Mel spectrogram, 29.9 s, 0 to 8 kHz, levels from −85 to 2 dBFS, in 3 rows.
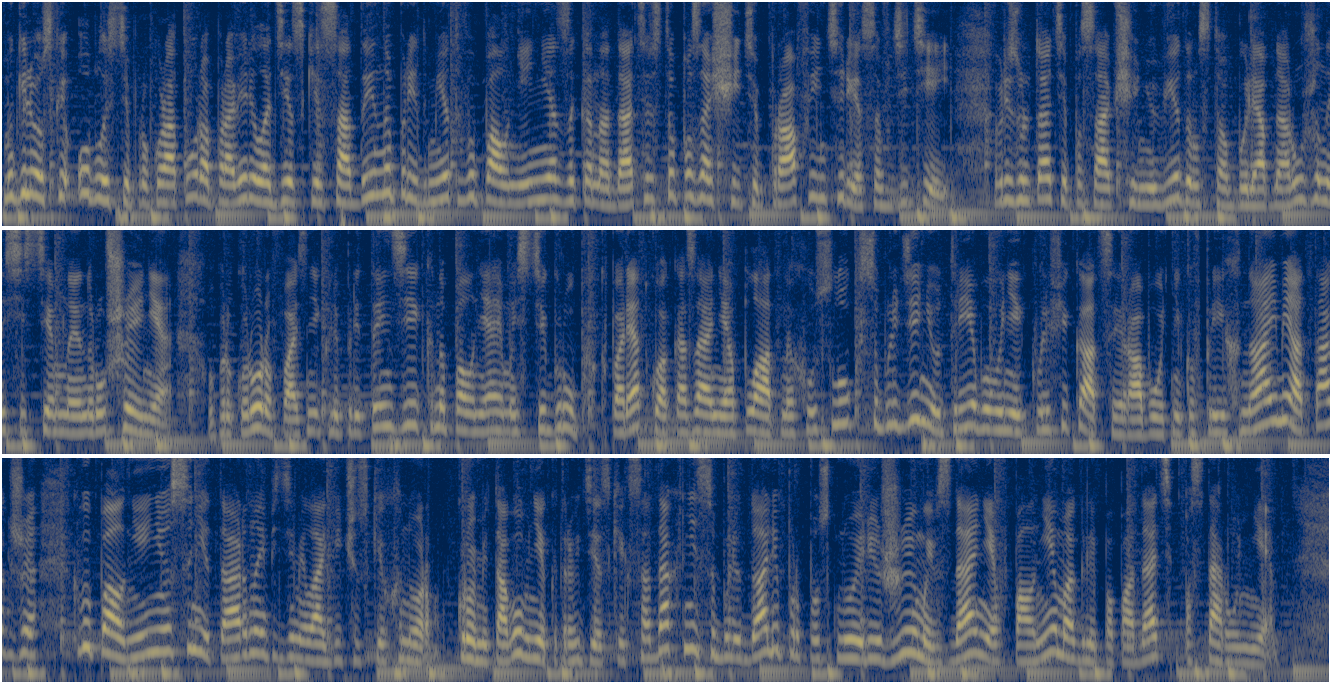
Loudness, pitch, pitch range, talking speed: -30 LUFS, 225 Hz, 195-260 Hz, 140 wpm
